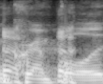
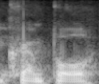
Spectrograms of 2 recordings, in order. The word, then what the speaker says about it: Krempell: Because I'm I told you I'm horrible at at pronouncing these pronuncating these things. It's fine, man. It's It's Crimple. It's The K's get you. It's Crumple. with a K. Crimple.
